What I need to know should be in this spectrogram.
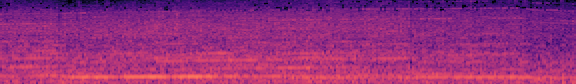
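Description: A racing car engine roars at high revs, rising in pitch and dropping at gear changes.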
